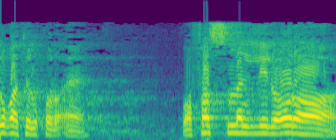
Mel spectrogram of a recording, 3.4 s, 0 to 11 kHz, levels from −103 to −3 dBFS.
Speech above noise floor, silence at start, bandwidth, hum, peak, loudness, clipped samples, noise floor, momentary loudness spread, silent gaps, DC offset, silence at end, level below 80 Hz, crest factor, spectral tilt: 35 dB; 0 s; 6.6 kHz; none; 0 dBFS; -10 LUFS; under 0.1%; -44 dBFS; 13 LU; none; under 0.1%; 0 s; -48 dBFS; 10 dB; -5 dB/octave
